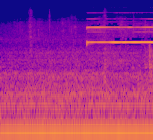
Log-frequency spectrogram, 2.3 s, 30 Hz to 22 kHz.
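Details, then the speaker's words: LG Multi V indoor unit leaking water in cooling mode, float switch test: a steady high-pitched meter beep over a low background rumble shows continuity at about 0.5 ohm with the float down. "with the float down.5 ohms. And if I move it up, we got O. I'm going to bring it down.5 ohms."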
